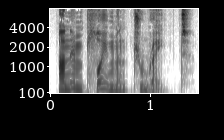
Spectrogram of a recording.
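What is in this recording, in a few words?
"unemployment rate", British English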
